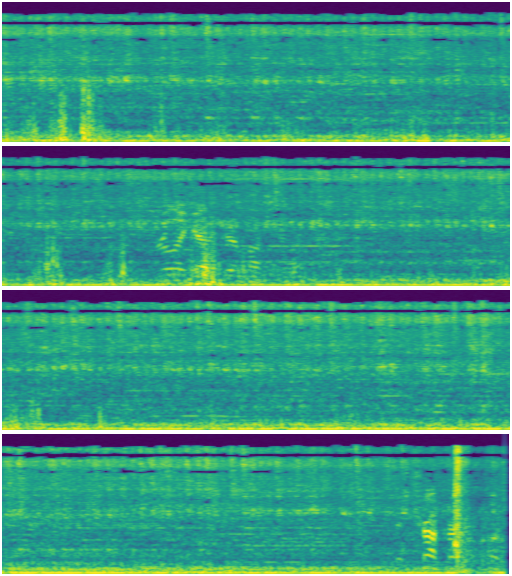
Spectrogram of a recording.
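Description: Steady low rumble of an idling engine, with a single knock about half a second in.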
